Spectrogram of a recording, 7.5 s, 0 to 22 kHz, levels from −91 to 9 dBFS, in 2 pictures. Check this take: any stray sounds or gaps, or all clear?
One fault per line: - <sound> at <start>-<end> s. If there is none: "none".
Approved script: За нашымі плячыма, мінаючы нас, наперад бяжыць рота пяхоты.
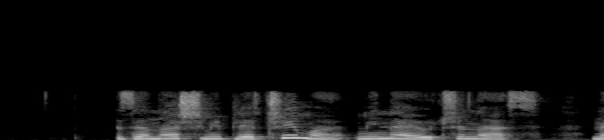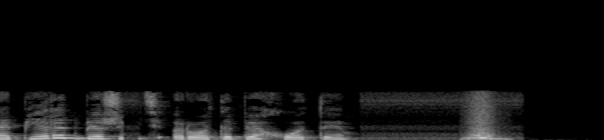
- dropout at 4.5-4.6 s
- whoosh at 6.6-7.0 s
